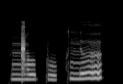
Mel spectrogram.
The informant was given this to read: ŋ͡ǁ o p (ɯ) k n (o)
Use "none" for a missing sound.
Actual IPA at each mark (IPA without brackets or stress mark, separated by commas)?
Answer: u, ɵ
